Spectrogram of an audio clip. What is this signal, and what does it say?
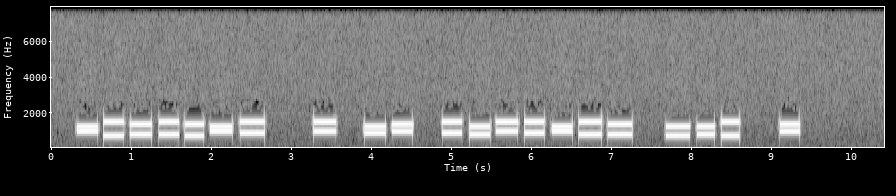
DTMF, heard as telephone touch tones, dialled by hand, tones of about 260 ms. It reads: *3562*9 # 70 94#9*65 143 0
